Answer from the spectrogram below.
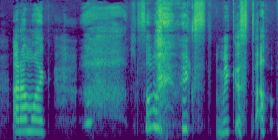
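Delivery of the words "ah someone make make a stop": high crying voice, half laughing. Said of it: "I'm also laughing because I couldn't tell you why I'm crying".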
